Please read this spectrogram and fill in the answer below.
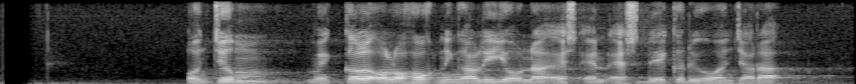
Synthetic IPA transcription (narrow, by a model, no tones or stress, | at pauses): ʔɔɲt͡ʃəmːɛkəlɔlɔɦɔk̚niŋalijɔnaʔɛsɛnʔɛsdɛkərdiwawaɲt͡ʃaɾa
